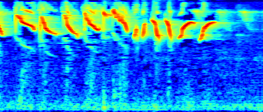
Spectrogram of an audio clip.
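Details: Brief, nonstop stream of shrill, high white-eye chirps, a female's voice used to provoke males into song. About a dozen quick downslurred whistles follow one another in under three seconds.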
